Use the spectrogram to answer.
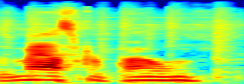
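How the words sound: The word is said with a Texan accent. "if we're in Texas"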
